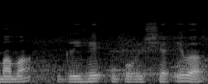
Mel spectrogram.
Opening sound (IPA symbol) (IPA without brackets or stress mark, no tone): m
